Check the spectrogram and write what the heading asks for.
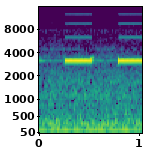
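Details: Oxygen concentrator running with power but flow dial stuck at zero because of a kinked or blocked outlet tubing; steady high-pitched beeps over low machine hum: oxygen concentrator low-flow alarm.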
